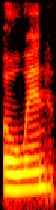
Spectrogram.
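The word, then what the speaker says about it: Owyn: I look for the I think it's pronounced Owen. O W Y N.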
